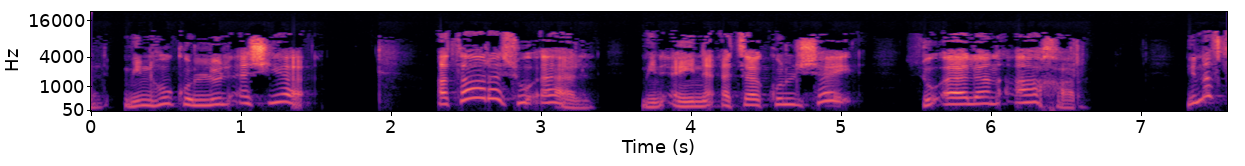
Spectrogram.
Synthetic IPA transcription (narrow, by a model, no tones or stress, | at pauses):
d̪mɪnɦʊkʊlːlʔæʃjaːʔ | ʔɑt̪ɑːɾˤɑsʊʔaːl | mɪnʔæjnaʔæt̪aːkʊlːʃajʔ | sʊʔaːlanʔaːxɑ̰ɾˤ | lɪnɑfsˤ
